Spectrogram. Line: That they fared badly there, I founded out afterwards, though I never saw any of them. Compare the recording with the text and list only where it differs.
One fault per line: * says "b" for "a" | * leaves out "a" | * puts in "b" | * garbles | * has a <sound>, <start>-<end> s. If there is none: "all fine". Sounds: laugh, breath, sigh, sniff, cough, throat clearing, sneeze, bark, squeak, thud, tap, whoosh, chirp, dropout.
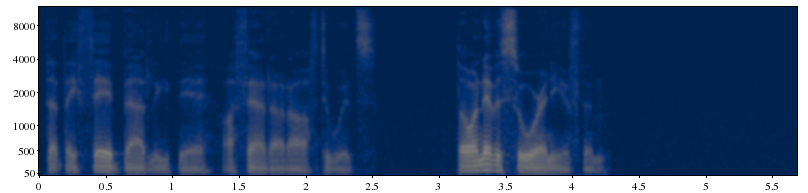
* says "found" for "founded"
